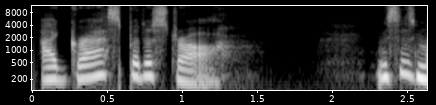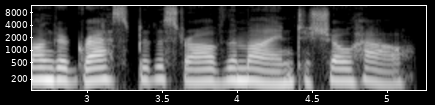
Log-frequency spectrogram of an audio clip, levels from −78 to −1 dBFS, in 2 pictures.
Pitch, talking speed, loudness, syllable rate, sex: 185 Hz, 195 wpm, -17 LUFS, 4.6 syllables/s, female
